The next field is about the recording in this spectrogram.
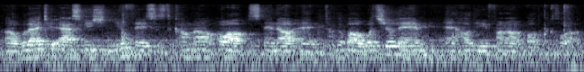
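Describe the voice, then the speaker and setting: A man's voice: mid-range voice, little pitch movement, fast. A man hosting a club meeting, making chatty announcements with frequent little laughs. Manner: friendly, chatty, laughs between remarks. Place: meeting room. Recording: roomy, distant mic, loud room noise.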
